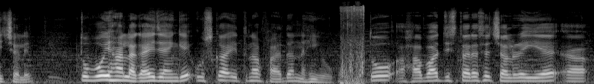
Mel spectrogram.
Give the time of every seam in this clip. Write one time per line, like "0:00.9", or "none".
0:03.5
